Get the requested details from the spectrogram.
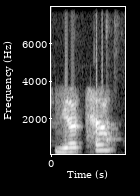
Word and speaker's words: Jutta: My sister's name, it's a German name, it's pronounced Jutta. It's spelled J-U-T-T-A, and Paul, her husband.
